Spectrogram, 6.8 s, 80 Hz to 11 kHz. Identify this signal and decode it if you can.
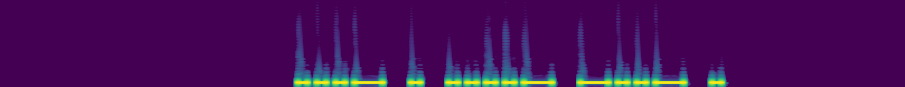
Morse code, heard as a keyed tone, about 17 wpm, 700 Hz. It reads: VE4XE
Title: DXCC-100 Call Signs - 5 Characters - Repeated 2x - 17wpm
